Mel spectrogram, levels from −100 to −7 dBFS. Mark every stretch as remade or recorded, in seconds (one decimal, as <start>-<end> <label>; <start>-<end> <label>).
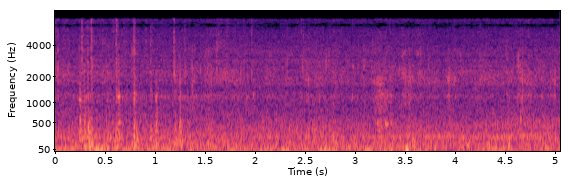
0.0-1.1 remade; 1.1-4.2 recorded; 4.2-5.1 remade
